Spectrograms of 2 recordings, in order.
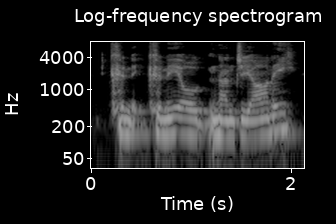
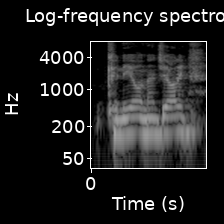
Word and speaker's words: Kumail Nanjiani: Kumail Nanjiani. Yes. Kumail Nanjiani.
